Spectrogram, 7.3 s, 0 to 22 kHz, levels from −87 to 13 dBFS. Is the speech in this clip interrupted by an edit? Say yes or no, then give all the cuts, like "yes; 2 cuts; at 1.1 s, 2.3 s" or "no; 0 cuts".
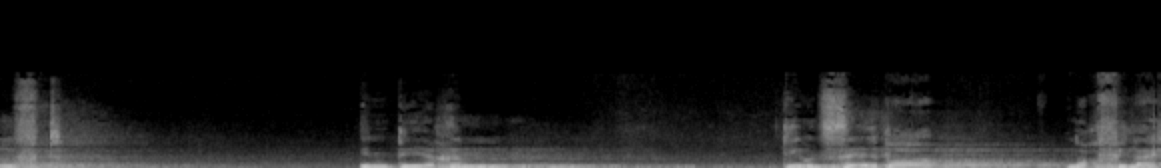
no; 0 cuts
